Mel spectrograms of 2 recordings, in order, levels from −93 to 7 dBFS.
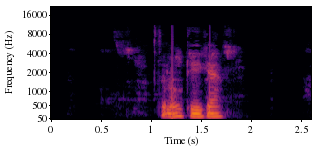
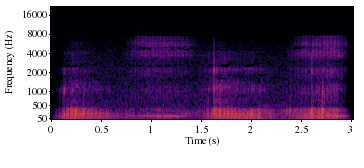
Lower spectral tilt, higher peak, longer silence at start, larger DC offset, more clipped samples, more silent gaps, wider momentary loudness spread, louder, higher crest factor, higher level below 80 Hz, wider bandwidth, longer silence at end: first, -7.5 dB/octave vs -6 dB/octave; first, -14 dBFS vs -22 dBFS; first, 0.75 s vs 0.05 s; neither; neither; neither; first, 21 LU vs 11 LU; first, -30 LUFS vs -44 LUFS; about the same, 20 dB vs 20 dB; second, -60 dBFS vs -52 dBFS; first, 11 kHz vs 8 kHz; first, 0.8 s vs 0.05 s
